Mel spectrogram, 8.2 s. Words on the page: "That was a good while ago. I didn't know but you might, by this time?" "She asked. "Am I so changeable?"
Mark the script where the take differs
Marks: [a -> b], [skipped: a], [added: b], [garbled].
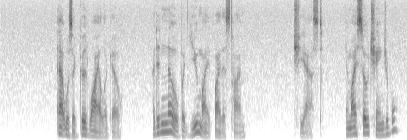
"That was a good while ago. I didn't know but you might, by this time?" "She asked. "Am I so changeable?"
